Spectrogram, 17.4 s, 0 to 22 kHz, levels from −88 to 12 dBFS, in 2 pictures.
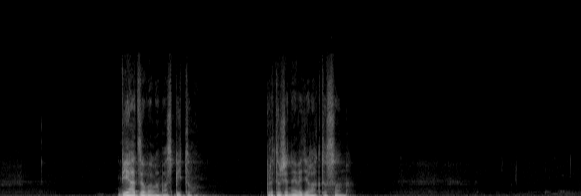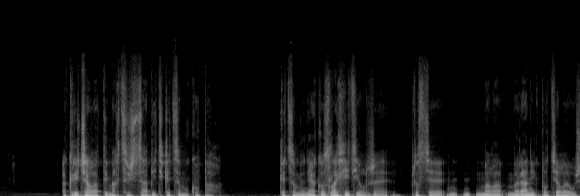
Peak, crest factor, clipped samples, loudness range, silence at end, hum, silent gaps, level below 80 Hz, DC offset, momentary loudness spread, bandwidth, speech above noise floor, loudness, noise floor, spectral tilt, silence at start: -12 dBFS; 18 dB; under 0.1%; 5 LU; 0 s; none; none; -60 dBFS; under 0.1%; 13 LU; 13.5 kHz; 47 dB; -30 LUFS; -75 dBFS; -6.5 dB/octave; 1.75 s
